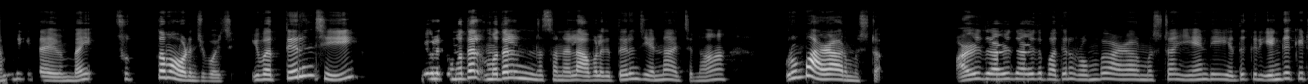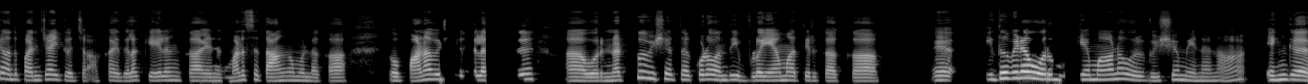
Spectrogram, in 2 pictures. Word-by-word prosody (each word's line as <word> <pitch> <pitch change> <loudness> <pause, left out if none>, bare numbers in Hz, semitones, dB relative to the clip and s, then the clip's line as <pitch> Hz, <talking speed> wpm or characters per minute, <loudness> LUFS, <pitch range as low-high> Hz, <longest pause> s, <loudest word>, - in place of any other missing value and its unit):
நம்பிக்கை 240 +5 -11
தன்மை 180 +3 0 0.4
சுத்தமா 290 +5 +3
உடைஞ்சு 180 -3 -2
போச்சு! 150 -1 -9 0.2
இவ 230 - +1 0.2
தெரிஞ்சு, 335 - +2 0.9
இவளுக்கு 255 -1 +1
முதல் 320 +4 +7
முதல்ன்னு 275 -4 +3
சொன்னேன்ல, 205 0 +1
அவளுக்கு 195 -1 -3
தெரிஞ்சு 245 0 -2
என்ன 215 +3 -4
ஆச்சுன்னா 180 -1 -8 0.8
ரொம்ப 330 +6 +2
அழ 235 - +9
ஆரம்பிச்சுட்டா. 185 -5 -5 0.8
அழுது, 255 +4 +3
அழுது, 255 +2 0
அழுது 250 +1 -1
பார்த்தீங்கன்னா 235 0 -4
ரொம்ப 230 +3 -6
அழ 230 - -1
ஆரம்பிச்சிட்டா. 215 +1 -6 0.2
ஏன்டி? 240 +1 -3 0.2
எதுக்குடி? 235 +2 -8
எங்க 235 +4 -1
கிட்ட 270 0 -4
வந்து 230 -1 -6
பஞ்சாயத்து 200 0 -2
வச்சா, 170 -1 -11
"அக்கா 185 +3 -8
இதெல்லாம் 185 +3 -6
கேளுங்க்கா. 185 -1 -4
எனக்கு 165 -1 -10
மனசு 210 +5 -3
தாங்க 175 +2 +1
முடிலக்கா. 165 -2 -5 0.6
ஒ - - -4
பண 175 - +5 0.2
விஷயத்துல 205 -2 -3
வந்து, 235 - -4 0.4
அ - - +3 0.2
ஒரு 175 0 -3
நட்பு 195 +11 -1
விஷயத்த 230 -4 -3
கூட 230 - +2
வந்து 205 +1 -4
இவ்ளோ 180 +2 -1
ஏமாத்தியிருக்கா 185 -3 -3
அக்கா!" 160 0 -2 0.8
எ - - +2 0.5
இத 230 - +2
விட 290 +1 +8 0.2
ஒரு 240 -1 +4
முக்கியமான 225 +2 -1 0.2
ஒரு 200 - -2 0.2
விஷயம் 215 +4 -4
என்னன்னா, 175 +1 -8 0.5
எங்க 225 +2 -1
215 Hz, 140 wpm, -24 LUFS, 185-240 Hz, 0.9 s, அழ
